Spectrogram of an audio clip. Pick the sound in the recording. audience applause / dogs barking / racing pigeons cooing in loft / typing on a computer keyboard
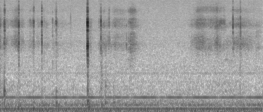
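typing on a computer keyboard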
